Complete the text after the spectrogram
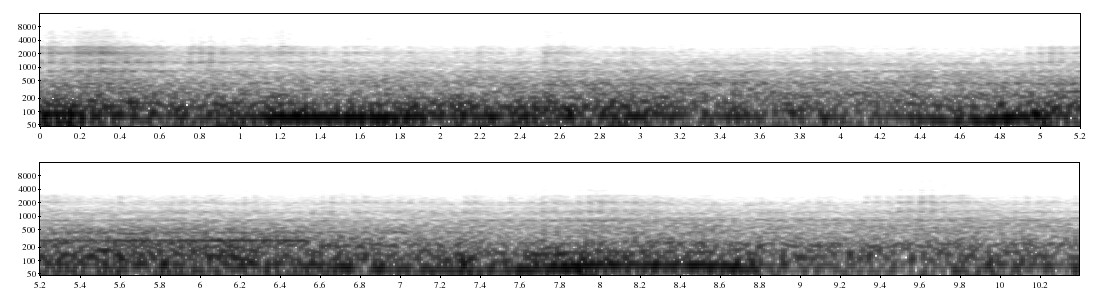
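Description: A car engine hums steadily with a low rumble of tyres on the road inside a moving car.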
